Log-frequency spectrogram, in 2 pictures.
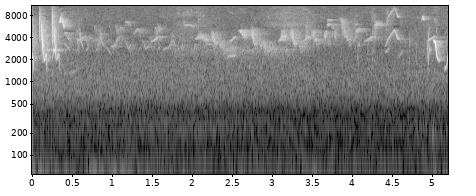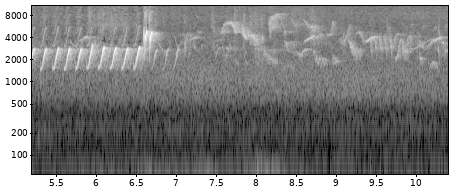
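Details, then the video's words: Birds singing in open nature, varied chirping phrases broken by a fast even trill of repeated notes lasting nearly two seconds, then more mixed twitters. "Kicauan Burung Cerminkan Suasana Damai"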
